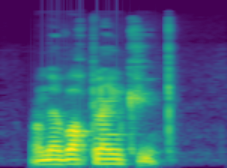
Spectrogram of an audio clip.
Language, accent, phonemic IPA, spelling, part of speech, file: French, France, /ɑ̃.n‿a.vwaʁ plɛ̃ l(ə) ky/, en avoir plein le cul, verb, LL-Q150 (fra)-en avoir plein le cul.wav
- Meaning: to be sick to death of, to be fed up to the back teeth with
